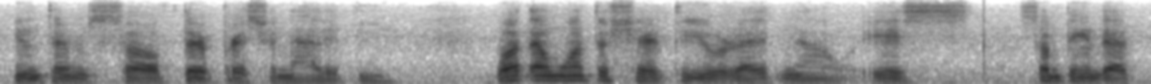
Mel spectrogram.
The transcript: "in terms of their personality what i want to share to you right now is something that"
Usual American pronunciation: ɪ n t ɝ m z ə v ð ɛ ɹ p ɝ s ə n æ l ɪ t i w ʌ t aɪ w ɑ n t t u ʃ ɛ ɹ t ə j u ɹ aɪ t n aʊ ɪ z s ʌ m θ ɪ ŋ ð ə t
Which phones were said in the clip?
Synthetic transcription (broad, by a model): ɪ n t ɝ m s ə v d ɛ ɹ p ɝ s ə n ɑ l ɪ t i w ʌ t aɪ w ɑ n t t u ʃ ɛ ɹ t ə j u ɹ aɪ t n aʊ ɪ s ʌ m t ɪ ŋ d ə t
